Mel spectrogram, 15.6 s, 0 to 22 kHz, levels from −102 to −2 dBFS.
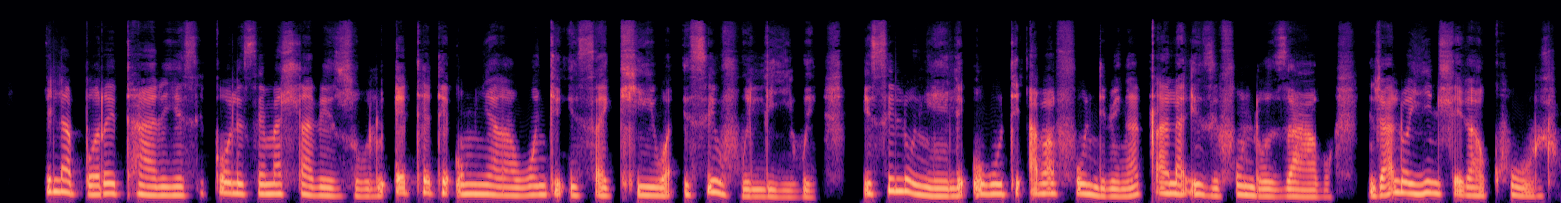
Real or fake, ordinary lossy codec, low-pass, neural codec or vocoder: fake; MP3, 96 kbps; 14.4 kHz; codec, 44.1 kHz, 7.8 kbps, Pupu-Codec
